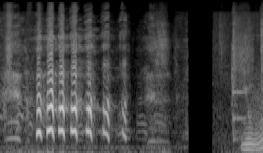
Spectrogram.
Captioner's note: laughs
